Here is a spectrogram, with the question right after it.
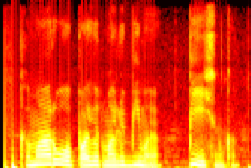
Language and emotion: Russian, angry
